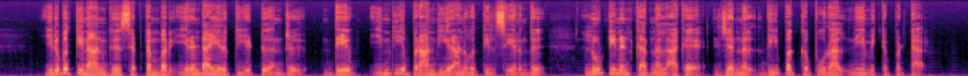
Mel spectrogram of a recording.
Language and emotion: Tamil, neutral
